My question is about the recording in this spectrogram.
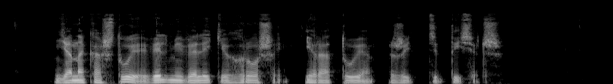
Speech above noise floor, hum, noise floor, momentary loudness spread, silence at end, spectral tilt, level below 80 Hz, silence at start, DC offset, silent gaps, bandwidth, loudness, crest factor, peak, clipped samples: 61 dB; none; -84 dBFS; 10 LU; 1.15 s; -6 dB/octave; -38 dBFS; 0.55 s; under 0.1%; none; 11.5 kHz; -24 LUFS; 20 dB; -6 dBFS; under 0.1%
